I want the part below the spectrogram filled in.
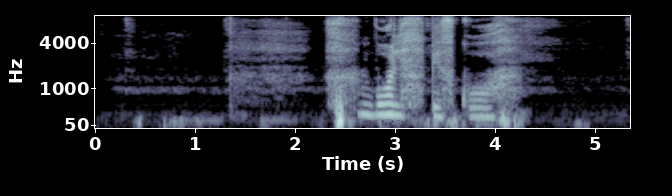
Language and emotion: Russian, sad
